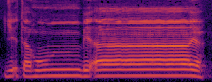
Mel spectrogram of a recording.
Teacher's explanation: الميم الساكنة قبل الباء أيضا حكم الإخفاء، جئتهم بآية، إذا قرأنا لورش هنا نمد مد البدل مدا متوسطا بأربع حركات، وأما ورش وأما قالون وحفص فيقصران.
